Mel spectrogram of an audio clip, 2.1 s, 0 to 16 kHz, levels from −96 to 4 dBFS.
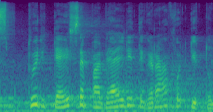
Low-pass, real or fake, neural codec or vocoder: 14.4 kHz; real; none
